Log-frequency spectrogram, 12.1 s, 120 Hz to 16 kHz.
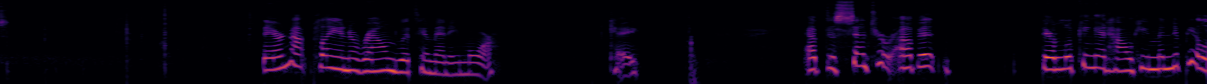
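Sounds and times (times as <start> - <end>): cards clicking and rustling: 0.4 - 2.6.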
